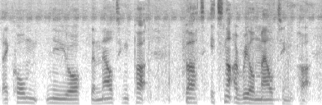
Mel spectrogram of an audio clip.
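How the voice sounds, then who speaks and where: There is noticeable background noise as a man speaks with a British accent. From England (British Jamaican). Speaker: vlogger. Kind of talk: casual vlog monologue. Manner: halting, many fillers and restarts.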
